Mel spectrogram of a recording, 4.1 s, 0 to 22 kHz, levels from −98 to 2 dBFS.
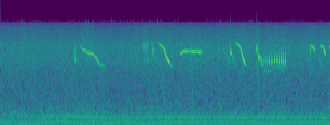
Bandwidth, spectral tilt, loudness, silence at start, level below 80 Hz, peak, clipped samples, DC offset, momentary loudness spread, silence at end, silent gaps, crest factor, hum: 11 kHz; -2 dB/octave; -25 LUFS; 0 s; -52 dBFS; -10 dBFS; under 0.1%; under 0.1%; 14 LU; 0 s; none; 18 dB; none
